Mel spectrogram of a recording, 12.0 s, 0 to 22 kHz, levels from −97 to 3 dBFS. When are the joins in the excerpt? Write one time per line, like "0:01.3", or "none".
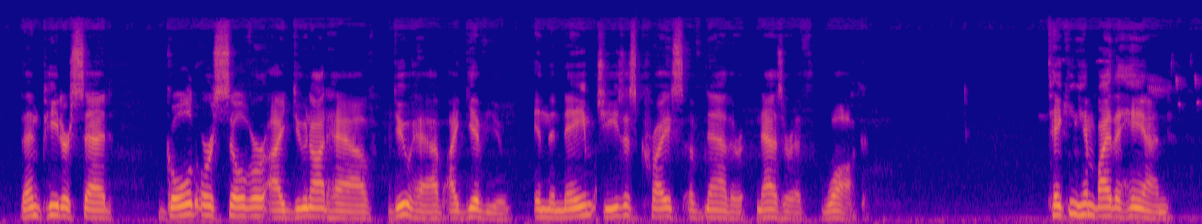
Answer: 0:03.9
0:05.1
0:06.0
0:08.1

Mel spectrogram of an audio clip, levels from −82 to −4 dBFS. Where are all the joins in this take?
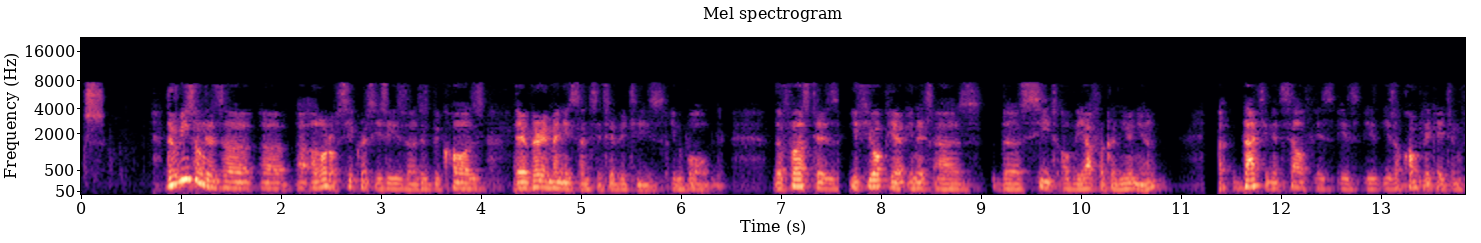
0:01.2
0:03.0
0:03.4
0:04.3
0:05.9
0:07.5
0:08.5
0:12.3

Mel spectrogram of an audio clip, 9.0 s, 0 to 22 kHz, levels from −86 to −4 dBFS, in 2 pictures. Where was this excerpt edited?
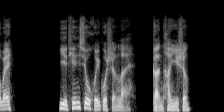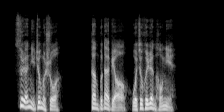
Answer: none

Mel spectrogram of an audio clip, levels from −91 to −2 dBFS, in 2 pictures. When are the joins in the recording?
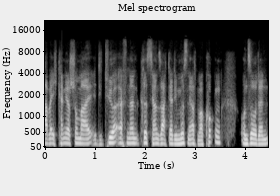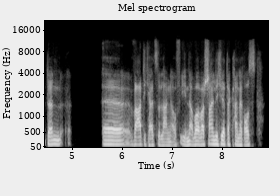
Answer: none

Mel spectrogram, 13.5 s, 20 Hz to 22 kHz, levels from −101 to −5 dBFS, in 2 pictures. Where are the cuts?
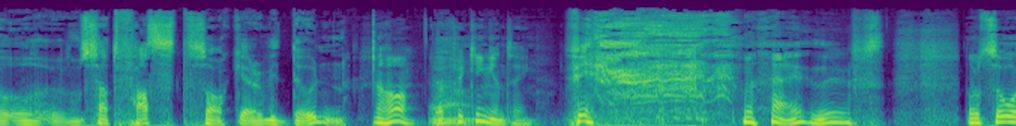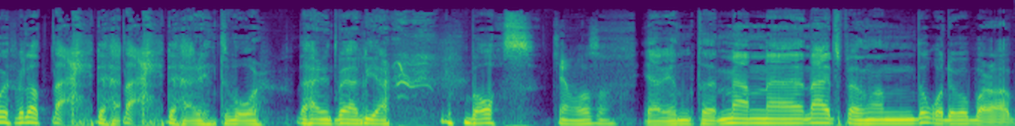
0:02.4
0:06.4
0:06.9
0:07.6
0:09.0
0:11.0
0:12.3

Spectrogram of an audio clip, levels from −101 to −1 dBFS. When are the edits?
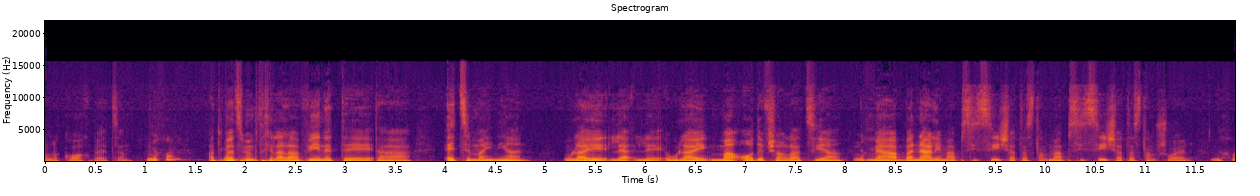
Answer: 0:03.3
0:08.0
0:10.0

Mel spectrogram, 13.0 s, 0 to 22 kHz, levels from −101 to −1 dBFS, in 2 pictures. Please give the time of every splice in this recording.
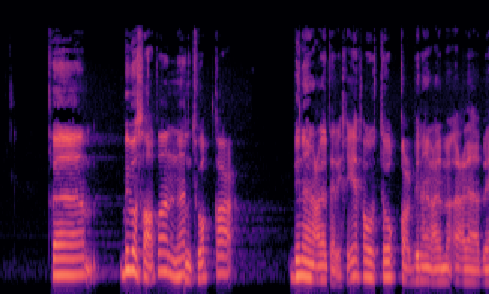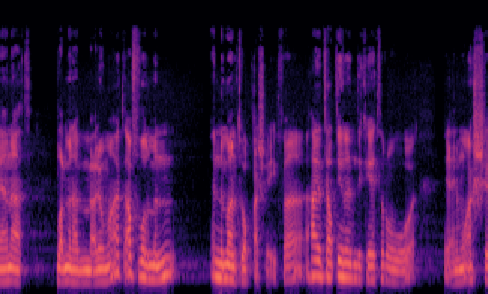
0:02.5
0:04.4
0:07.3

